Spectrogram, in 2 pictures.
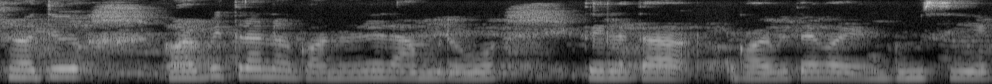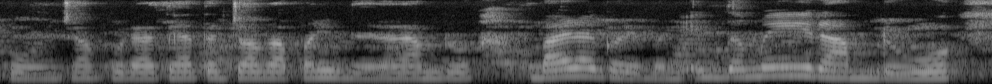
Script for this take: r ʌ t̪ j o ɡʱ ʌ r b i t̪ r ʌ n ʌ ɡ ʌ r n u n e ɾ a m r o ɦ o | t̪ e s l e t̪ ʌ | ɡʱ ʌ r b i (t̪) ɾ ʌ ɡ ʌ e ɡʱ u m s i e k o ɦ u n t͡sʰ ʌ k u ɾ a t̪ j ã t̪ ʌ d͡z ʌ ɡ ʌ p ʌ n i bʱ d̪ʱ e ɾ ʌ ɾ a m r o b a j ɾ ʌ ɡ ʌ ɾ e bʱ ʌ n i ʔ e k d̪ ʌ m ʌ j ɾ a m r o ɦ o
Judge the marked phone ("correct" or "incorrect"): correct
